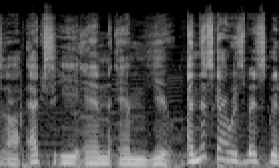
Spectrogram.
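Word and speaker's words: Xemnu: stories involving a guy named zenu I think is how you pronounce it it's xen muu and this guy was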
